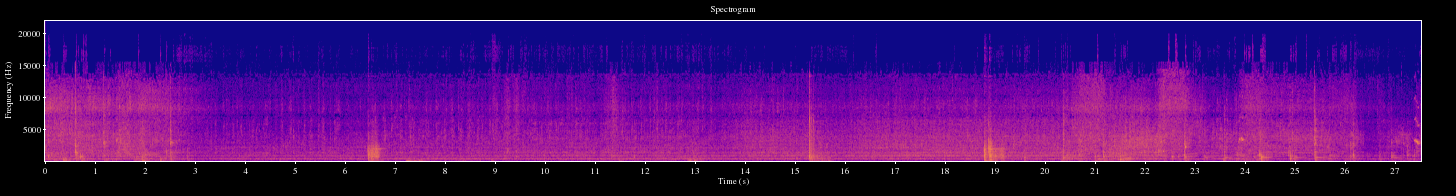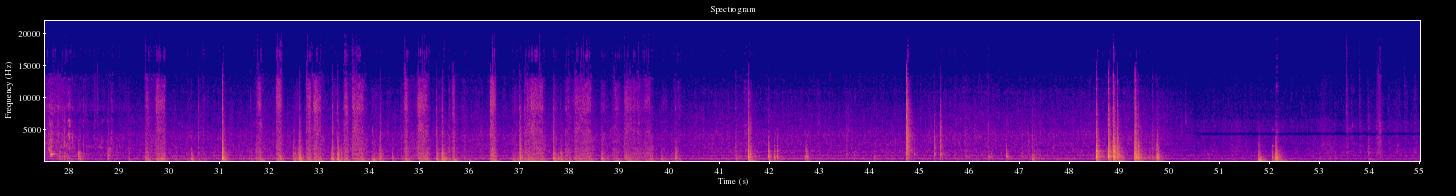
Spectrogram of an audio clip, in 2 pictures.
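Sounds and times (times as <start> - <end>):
food sizzling in a frying pan: 0.0 - 51.5
utensil scraping against pan: 20.3 - 26.3, 29.5 - 30.1, 31.6 - 40.0.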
